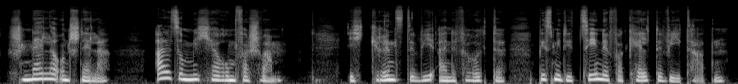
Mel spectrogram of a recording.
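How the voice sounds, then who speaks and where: A woman reading a children's book excerpt aloud in a hushed, often whispered way, then chatting about it. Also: medium pitch, vocal fry, breathy edge, no echo, studio quality. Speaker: reader and co-host.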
